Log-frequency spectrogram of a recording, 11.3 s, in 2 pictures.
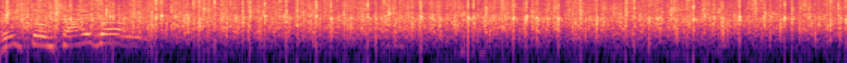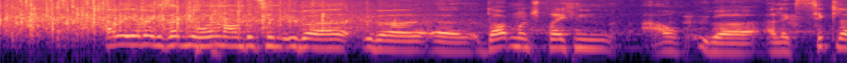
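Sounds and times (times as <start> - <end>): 
audience applause: 0.0 - 9.0
speech: 0.2 - 1.1, 6.4 - 11.2.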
